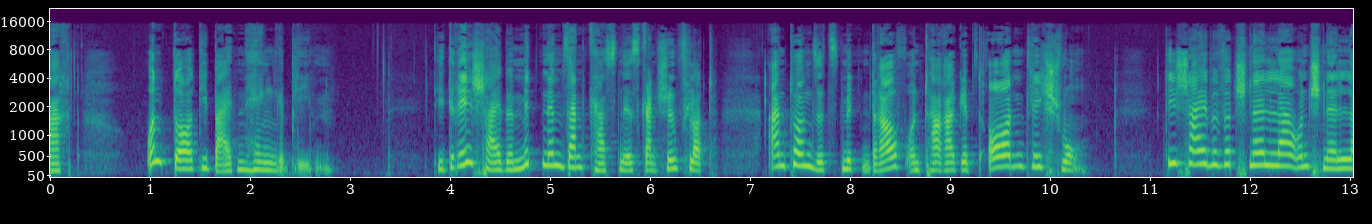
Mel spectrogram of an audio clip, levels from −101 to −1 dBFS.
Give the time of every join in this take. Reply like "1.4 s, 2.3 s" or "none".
1.5 s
